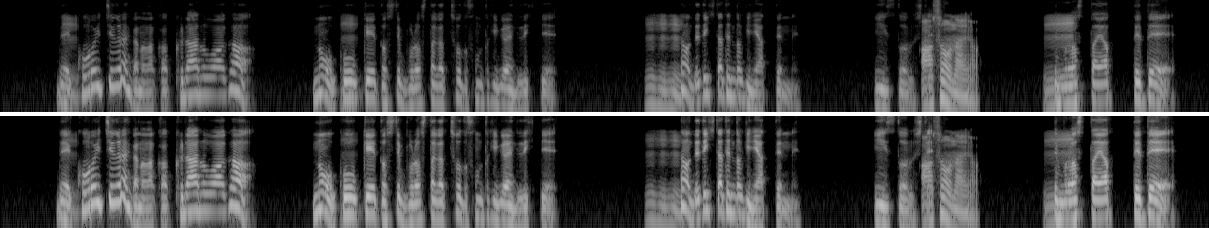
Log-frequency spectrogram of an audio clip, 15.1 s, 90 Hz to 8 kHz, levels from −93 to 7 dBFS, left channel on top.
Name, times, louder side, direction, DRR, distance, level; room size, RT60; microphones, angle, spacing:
voice 1, 0.7-3.1 3.9-6.9 8.5-10.0 10.9-11.7 13.2-13.9 14.2-14.7, right 8 dB, 80° right, 0.4 m, -30 dB
voice 2, 8.1-8.6 11.5-12.2 13.1-13.5, left 1 dB, 5° left, 0.7 m, -34 dB
open air
head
